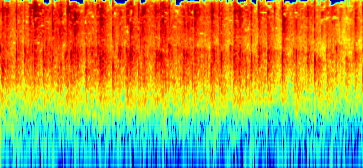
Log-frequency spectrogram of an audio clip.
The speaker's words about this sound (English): I will say that if we clap after every speaker, we'll never get out of here.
